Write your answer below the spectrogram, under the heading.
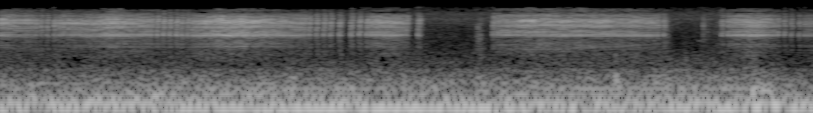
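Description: Wind buffeting the microphone on an open boat: a steady low rumble with a hiss over it, dipping briefly a couple of times.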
